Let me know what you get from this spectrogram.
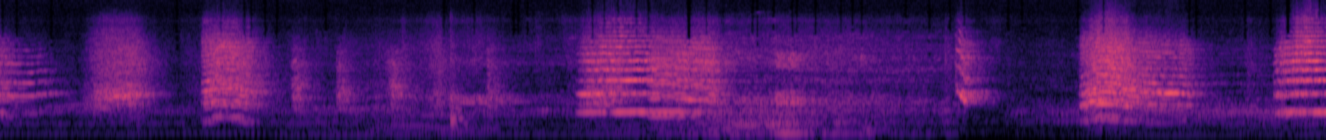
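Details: Zimbabwe elephants roaring in a run of short, harsh trumpeting bursts separated by pauses, some squealing and rising, over a low rumbling background.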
